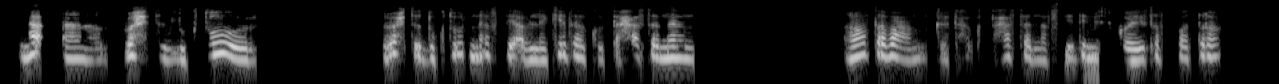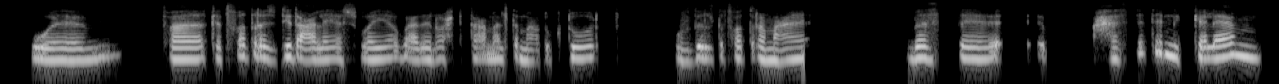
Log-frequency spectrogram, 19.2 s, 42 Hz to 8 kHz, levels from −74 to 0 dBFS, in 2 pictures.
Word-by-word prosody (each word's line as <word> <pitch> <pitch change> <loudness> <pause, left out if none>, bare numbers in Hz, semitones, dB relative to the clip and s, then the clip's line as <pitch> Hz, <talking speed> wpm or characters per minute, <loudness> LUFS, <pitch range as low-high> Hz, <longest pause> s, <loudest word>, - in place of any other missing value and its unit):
لأ، 275 +5 +9 0.6
رحت 255 -3 +6
لدكتور. 200 +1 +2 1.0
رحت 285 -4 +2
لدكتور 225 +6 -3
نفسي 240 +2 -2
قبل 190 0 +1
كده 250 +4 -2
وكنت 195 -2 -9
حاسة 235 - 0
إن 215 -1 +3
أنا 215 -2 +2 1.2
آه 235 +4 +4
طبعًا. 220 -5 +2
كانت - - -13
كنت - - -21
حاسة 235 - -7
إن 190 - -9
نفسيتي 215 +5 -7
مش 215 - -1
كويسة 190 +1 0
في - - -31
فترة 230 +2 -3 0.7
وآمم، 195 +4 +1 0.4
فكانت 205 +1 +3
فترة 230 -2 +1
شديدة 220 +3 +3
عليّا 200 +1 +1
شوية، 200 +2 -1
وبعدين 195 +1 0
رحت 210 +1 -4
اتعاملت 210 +1 -3
مع 185 -4 -3
دكتور 215 +1 -1 0.6
وفضلت 200 +3 0
فترة 210 -1 -1
معاه. 195 +3 +2 0.8
بس 215 -1 +3 0.2
اب 205 - +3 0.7
حسيت - - -1
إن 270 -4 +4
الكلام 220 +1 +3
210 Hz, 130 wpm, -25 LUFS, 200-230 Hz, 1.2 s, لأ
